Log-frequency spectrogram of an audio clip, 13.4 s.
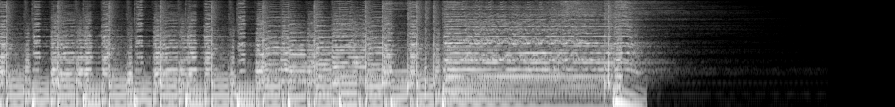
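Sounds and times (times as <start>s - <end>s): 
swing and jazz big band shuffle style on Yamaha Tyros3 keyboard: 0.0s - 10.1s.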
